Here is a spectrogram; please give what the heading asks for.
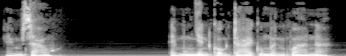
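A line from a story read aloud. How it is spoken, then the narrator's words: Soft, weak reply. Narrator (Vietnamese): giọng khẽ đáp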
